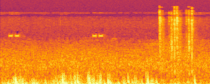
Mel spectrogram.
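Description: Low, uneven rumble of wind on the microphone, with a quick run of sharp clicks near the end.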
